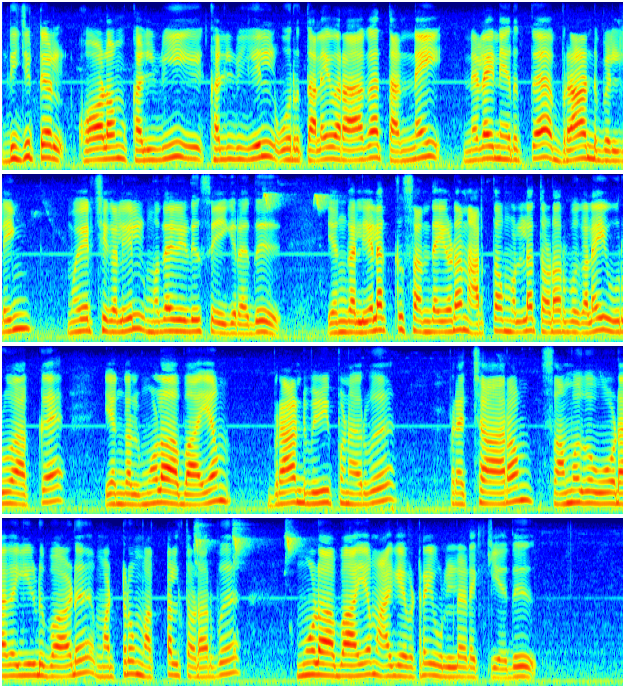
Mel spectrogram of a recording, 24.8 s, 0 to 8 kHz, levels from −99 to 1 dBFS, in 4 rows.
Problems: constant background noise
